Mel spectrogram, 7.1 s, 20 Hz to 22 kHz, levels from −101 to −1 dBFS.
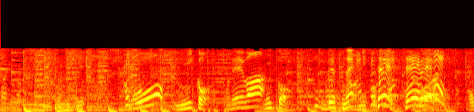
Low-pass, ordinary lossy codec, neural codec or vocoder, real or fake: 3.6 kHz; none; none; real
